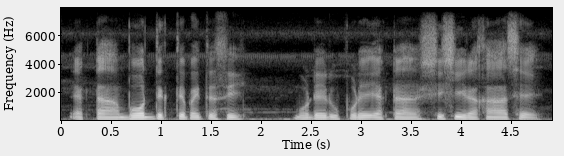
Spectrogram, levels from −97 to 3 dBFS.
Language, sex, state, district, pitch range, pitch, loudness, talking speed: Bengali, male, West Bengal, Alipurduar, 115-120 Hz, 120 Hz, -20 LUFS, 120 wpm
